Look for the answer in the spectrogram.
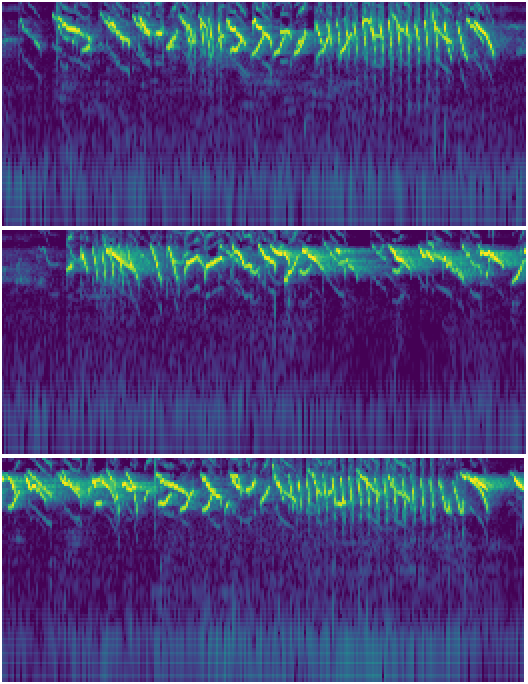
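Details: Oriental white-eye, wild-style 'ngalas' song used to lure and answer wild white-eyes: long bursts of fast, high-pitched rattling trills and twittering, broken by a brief pause near four seconds, then resuming in dense chattering phrases.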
